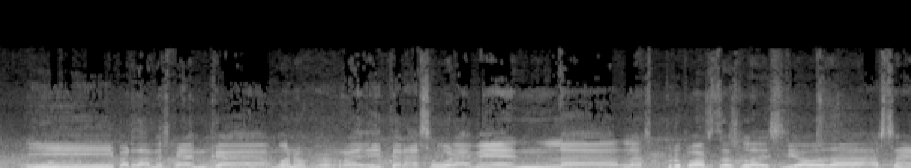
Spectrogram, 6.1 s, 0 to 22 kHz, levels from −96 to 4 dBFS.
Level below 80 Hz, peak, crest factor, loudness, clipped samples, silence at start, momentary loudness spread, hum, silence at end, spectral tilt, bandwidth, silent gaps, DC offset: -52 dBFS; -4 dBFS; 16 dB; -20 LUFS; under 0.1%; 0 s; 4 LU; none; 0 s; -5.5 dB/octave; 15.5 kHz; none; under 0.1%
